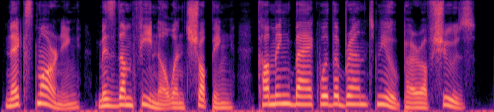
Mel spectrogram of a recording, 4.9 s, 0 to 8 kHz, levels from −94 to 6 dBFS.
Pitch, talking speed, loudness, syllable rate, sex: 170 Hz, 180 wpm, -18 LUFS, 4.6 syllables/s, male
